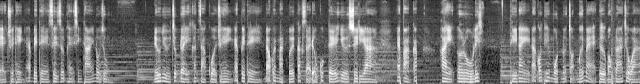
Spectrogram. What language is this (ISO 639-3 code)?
vie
